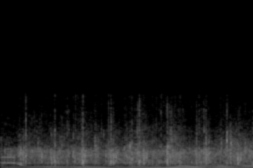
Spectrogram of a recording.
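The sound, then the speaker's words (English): A church audience applauds after a testimony with steady, dense clapping, a broad wash of many hands at moderate loudness over a low steady hum. “Let's give them another big hand for.”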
